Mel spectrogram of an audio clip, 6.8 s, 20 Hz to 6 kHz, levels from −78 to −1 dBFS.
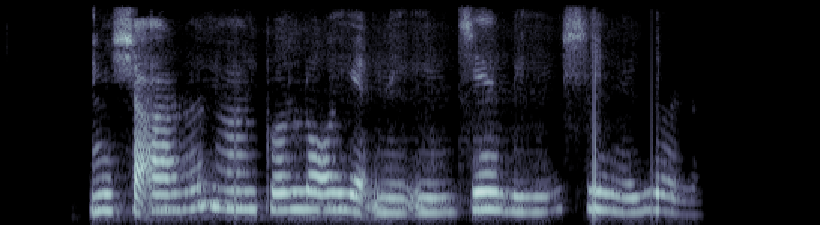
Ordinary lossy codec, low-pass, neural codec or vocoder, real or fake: MP3, 48 kbps; 5.4 kHz; none; real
